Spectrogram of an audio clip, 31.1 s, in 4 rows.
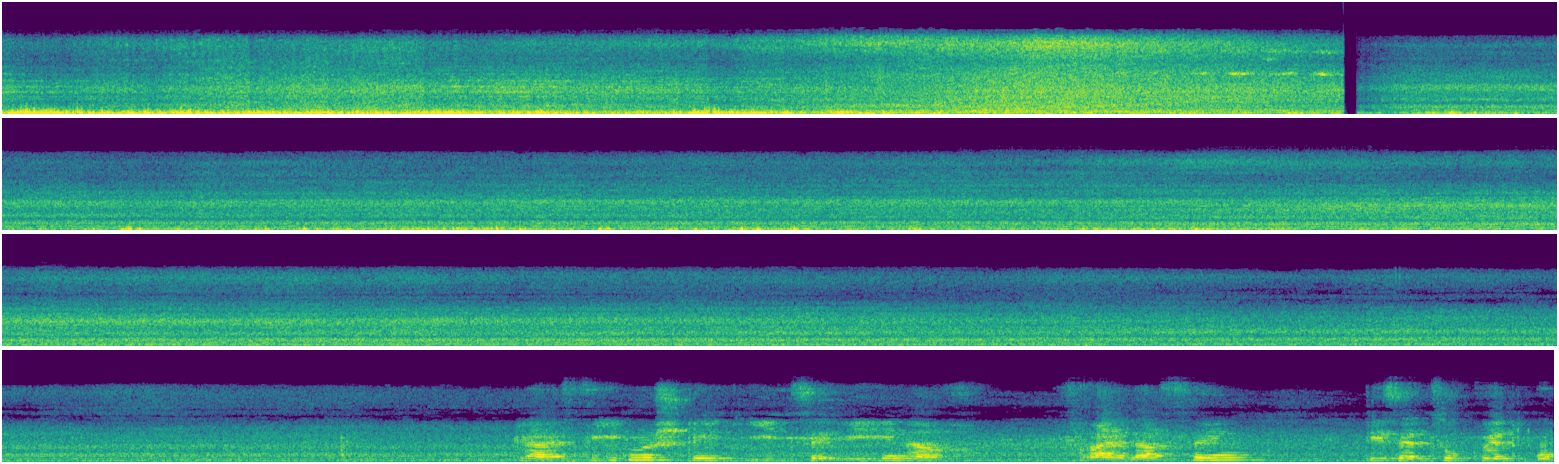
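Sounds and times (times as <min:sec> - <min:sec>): train wheels rumbling on rail: 0:00.0 - 0:19.2.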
